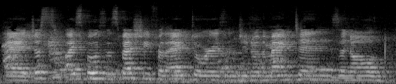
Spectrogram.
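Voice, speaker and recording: A woman's voice: mid-range voice, fairly even intonation, a little fast. Young woman, Cork Irish accent, chatty, rambling with ums, distant mic, echoey room, noisy. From Ireland (Cork). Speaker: interview guest. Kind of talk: casual chat. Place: busy indoor function room.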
